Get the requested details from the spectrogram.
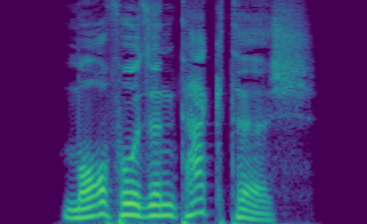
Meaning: morphosyntactic
- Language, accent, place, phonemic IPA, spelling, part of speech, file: German, Germany, Berlin, /mɔʁfozynˈtaktɪʃ/, morphosyntaktisch, adjective, De-morphosyntaktisch.ogg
